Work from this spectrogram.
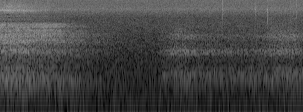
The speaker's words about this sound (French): Et quand c'est suffisant, expire totalement le souffle.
